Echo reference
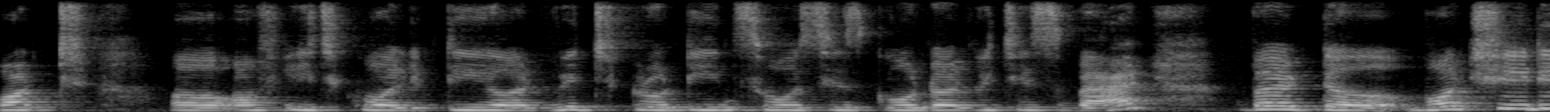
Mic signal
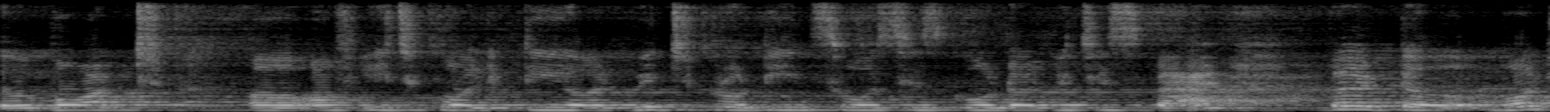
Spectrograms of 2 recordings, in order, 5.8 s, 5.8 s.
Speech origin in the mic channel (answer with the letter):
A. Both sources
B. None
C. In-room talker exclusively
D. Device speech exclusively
D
